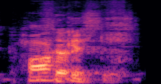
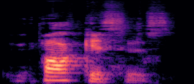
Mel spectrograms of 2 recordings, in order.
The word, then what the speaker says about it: Caucasus: It's Caucasus. Caucasus. How have you studied the world and like Caucasus? That's what you sound like. You sound like a bird. – That's a very hard first syllable. – It's like a caucus.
